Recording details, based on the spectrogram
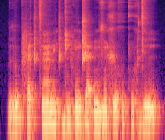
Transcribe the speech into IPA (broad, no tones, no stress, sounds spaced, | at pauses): r u ɡ f æ t͡ʃ t͡s æ̃ l ẽ t͡ʃ ɡ i f ũ d͡ʒ æ ʔ ũ z ũ xʲ o x u kʷʰ e xʷ d͡z ĩ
